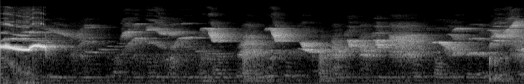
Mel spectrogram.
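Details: A White-necked Thrush (sabiá-coleira) sings its "pianado" song, a fast run of varied, sweet warbled phrases opening with a clear whistle, over a faint steady hum.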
